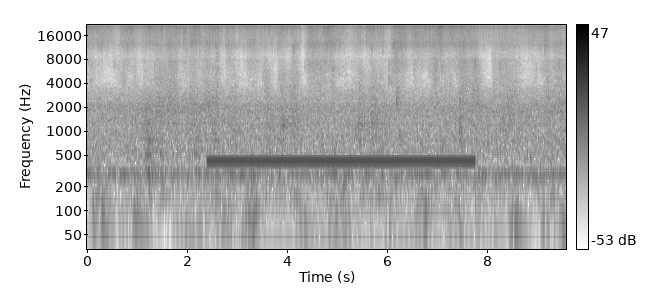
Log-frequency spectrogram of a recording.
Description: Telephone call progress tone (425 Hz plan, as in most of Europe), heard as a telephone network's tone, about 420 Hz, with phone line noise and the noise of a restroom. Dial tone.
